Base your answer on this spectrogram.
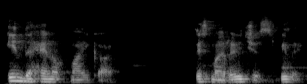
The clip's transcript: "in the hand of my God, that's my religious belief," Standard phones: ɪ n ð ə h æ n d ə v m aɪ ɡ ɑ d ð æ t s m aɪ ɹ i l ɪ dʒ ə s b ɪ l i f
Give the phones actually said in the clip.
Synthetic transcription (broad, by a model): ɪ n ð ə h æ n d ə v m aɪ ɡ ɑ d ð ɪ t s m aɪ ɹ i l ɪ dʒ ə s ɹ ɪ l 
